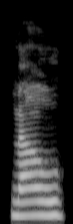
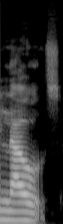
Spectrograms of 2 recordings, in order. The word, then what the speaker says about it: Laos: I never know if we say Laos or Lao because I've heard both. I mean, I know for a fact that in German it's Laos, Yeah, in but French as well. But in I feel like in English it might be Lao.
